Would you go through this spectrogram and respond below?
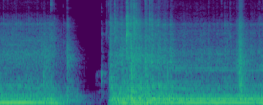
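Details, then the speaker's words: Garage door opener after greasing rollers with white lithium grease: even motor drone with soft rolling rhythm, brief pause, smooth run again, no squeal or grinding; very quiet. "I don't know if you guys noticed from the opening sequence of this video, but that's very, very quiet."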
